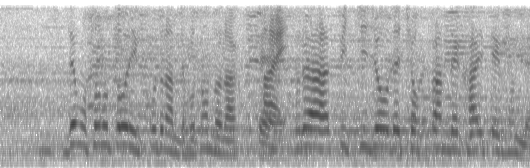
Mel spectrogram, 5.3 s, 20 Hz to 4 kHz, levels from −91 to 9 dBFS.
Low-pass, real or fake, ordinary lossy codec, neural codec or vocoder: 3.6 kHz; real; none; none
